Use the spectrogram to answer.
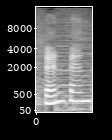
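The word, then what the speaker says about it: fen-phen: do you remember that Fen Fen thing I think that's the way it's pronounced fenfen everybody was all excited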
